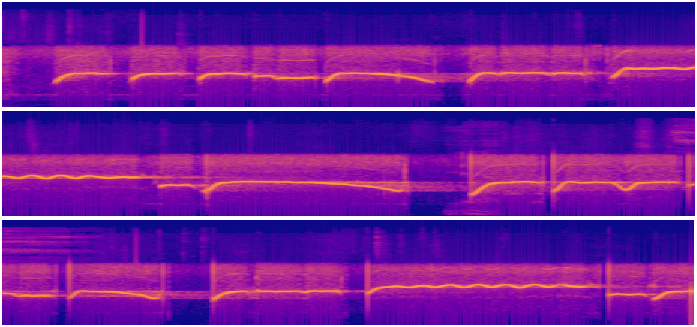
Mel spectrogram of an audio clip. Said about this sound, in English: You must go down so well with the birds, literally. Like absolutely. When you're out in your garden and doing your whistling, they're like, "Oh, we've got some competition here." Do they just flock to you?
